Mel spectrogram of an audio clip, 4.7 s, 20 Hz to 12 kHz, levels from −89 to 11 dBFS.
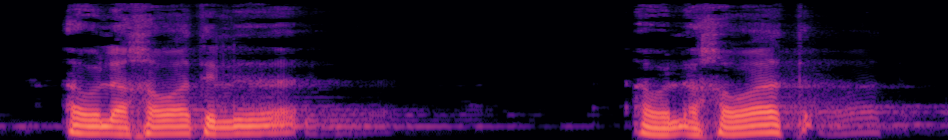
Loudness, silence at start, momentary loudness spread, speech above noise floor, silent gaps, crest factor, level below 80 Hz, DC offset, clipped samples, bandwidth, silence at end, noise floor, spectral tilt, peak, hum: -20 LUFS; 0.35 s; 17 LU; 50 dB; none; 16 dB; -62 dBFS; under 0.1%; under 0.1%; 11 kHz; 0.35 s; -69 dBFS; -7.5 dB/octave; -6 dBFS; none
